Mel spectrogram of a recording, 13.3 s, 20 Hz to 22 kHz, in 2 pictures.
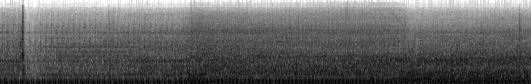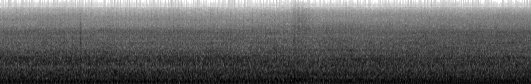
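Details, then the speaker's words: Revived John Deere D130 riding mower at idle after electrical and deck repairs: small single-cylinder engine in a smooth, even putter with only slight speed changes, no misses or knocks; runs great. "But yeah, this thing runs great."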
